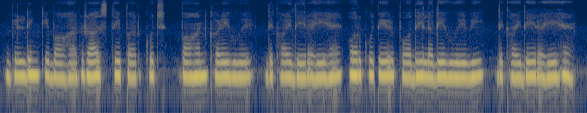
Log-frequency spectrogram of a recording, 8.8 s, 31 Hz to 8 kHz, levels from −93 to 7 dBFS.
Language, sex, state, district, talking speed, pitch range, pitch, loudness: Hindi, female, Chhattisgarh, Kabirdham, 155 wpm, 185-195 Hz, 190 Hz, -23 LUFS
